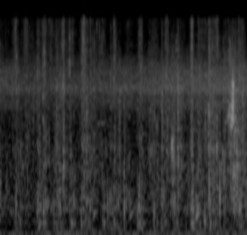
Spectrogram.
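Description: Several people run across pebbles.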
